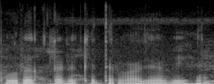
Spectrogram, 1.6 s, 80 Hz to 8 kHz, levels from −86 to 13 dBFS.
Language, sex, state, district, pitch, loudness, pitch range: Chhattisgarhi, male, Chhattisgarh, Raigarh, 110 Hz, -18 LUFS, 105-130 Hz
